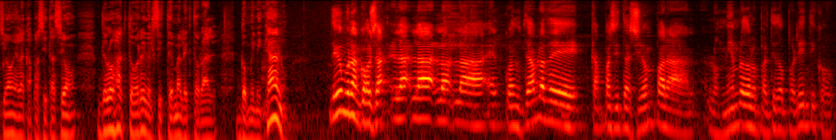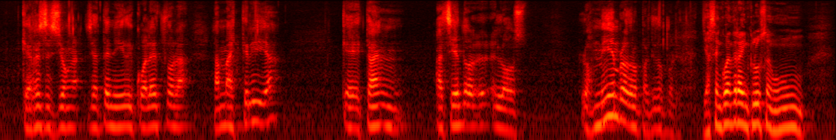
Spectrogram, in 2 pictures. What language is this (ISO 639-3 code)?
spa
